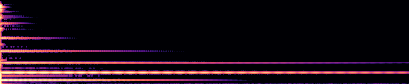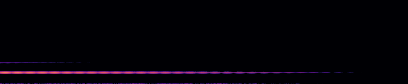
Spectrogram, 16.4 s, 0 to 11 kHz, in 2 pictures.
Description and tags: Singing Bowl 23042017 02 [RAW]
Raw and dirty singing bowl sample recorded using a Zoom H5 recorder with it's XY capsule.
Cut in ocenaudio.
Enjoy!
